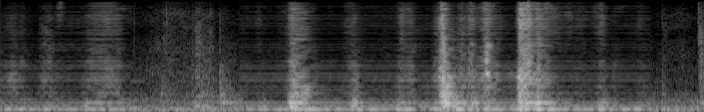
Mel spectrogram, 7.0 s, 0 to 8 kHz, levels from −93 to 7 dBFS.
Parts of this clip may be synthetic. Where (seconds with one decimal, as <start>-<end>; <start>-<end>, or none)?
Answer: 0.0-1.3; 2.4-6.5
